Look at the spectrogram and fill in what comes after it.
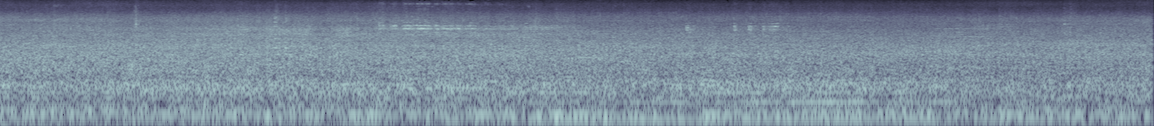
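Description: Passenger train carriages rolling along the track, a steady rumble of wheels on rails that slowly fades as the train moves away.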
